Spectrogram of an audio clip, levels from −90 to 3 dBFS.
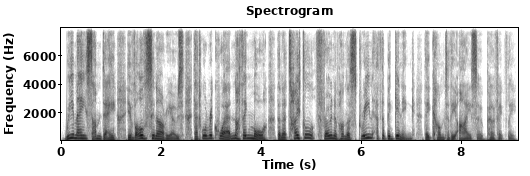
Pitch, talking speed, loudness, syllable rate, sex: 145 Hz, 185 wpm, -19 LUFS, 5.1 syllables/s, male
